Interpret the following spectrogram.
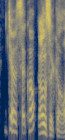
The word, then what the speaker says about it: Docekal: I think I might have pronounced that somewhat right. Did I get it? Docekal.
